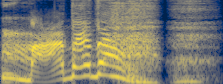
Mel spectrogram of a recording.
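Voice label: Voice damaged Japanese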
